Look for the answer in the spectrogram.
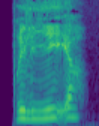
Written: briller

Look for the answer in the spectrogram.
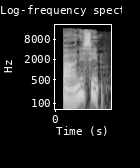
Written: barnesind

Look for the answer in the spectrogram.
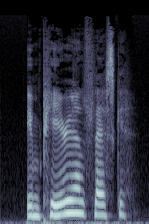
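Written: imperialflaske

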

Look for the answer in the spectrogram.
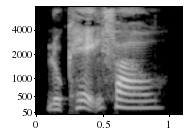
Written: lokalfarve

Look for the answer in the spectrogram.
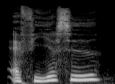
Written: A4-side

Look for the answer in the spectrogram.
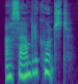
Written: ensemblekunst

